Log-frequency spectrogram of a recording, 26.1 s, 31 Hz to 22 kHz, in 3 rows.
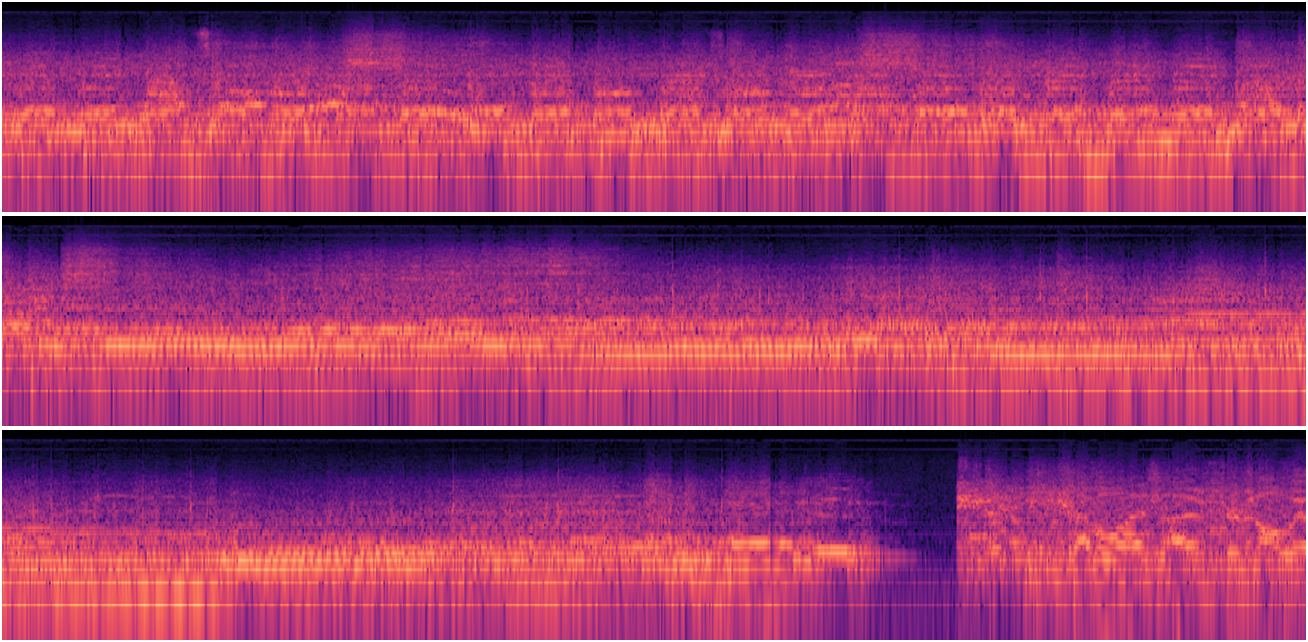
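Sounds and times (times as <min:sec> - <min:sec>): electric guitar sustained chords: 0:00.0 - 0:23.6.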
